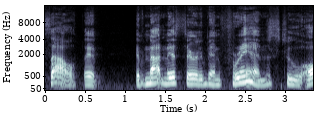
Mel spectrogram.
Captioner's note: none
